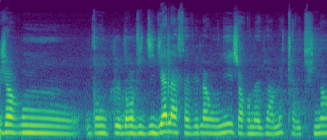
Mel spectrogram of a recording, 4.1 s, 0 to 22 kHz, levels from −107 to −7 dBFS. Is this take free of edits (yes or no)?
yes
